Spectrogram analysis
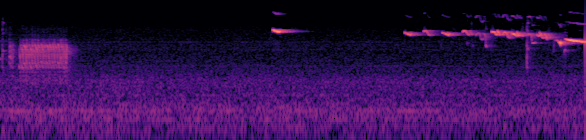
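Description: A red avadavat sings high, thin whistled notes, first a single clear note, then a quick run of sweet twittering phrases. A brief rasping burst comes at the start.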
